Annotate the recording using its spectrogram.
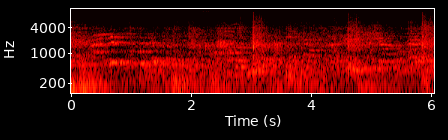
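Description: Mops swish across a hard floor in a large echoing hall.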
